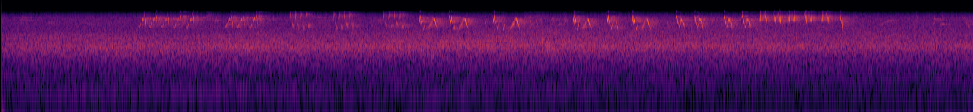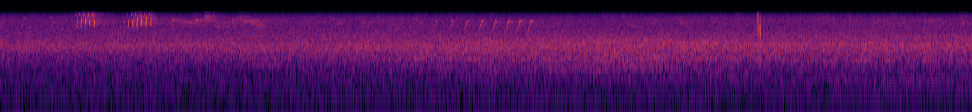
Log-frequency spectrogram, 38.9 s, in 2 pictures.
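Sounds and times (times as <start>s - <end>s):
steady background hiss: 0.1s - 38.9s
birds chirping: 2.8s - 24.9s.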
